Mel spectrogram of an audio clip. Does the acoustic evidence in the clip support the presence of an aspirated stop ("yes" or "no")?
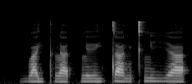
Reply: yes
